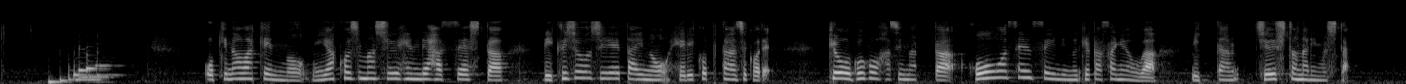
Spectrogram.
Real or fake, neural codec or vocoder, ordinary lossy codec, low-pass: fake; codec, 16 kHz, 2 kbps, X-Codec, HuBERT features, trained on general audio; none; none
